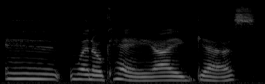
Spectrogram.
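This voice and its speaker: A woman's voice: medium pitch, extremely slow. Woman voicing a smirking, teasing young guy. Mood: reluctant. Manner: slangy, teasing. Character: smirking, teasing young male country, casual and dry.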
